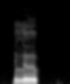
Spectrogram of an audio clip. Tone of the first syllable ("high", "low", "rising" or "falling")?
low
